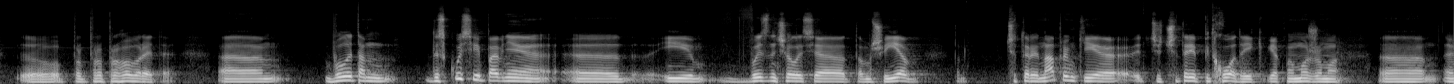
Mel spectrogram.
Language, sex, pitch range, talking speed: Ukrainian, male, 130-150 Hz, 100 wpm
